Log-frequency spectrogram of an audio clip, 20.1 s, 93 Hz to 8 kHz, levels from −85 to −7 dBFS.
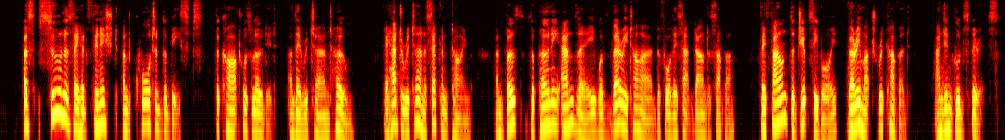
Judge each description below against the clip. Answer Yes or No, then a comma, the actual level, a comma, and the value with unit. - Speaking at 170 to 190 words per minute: No, average, 155 wpm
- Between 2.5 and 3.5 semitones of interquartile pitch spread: No, wide, 5.4 semitones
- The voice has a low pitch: Yes, low, 120 Hz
